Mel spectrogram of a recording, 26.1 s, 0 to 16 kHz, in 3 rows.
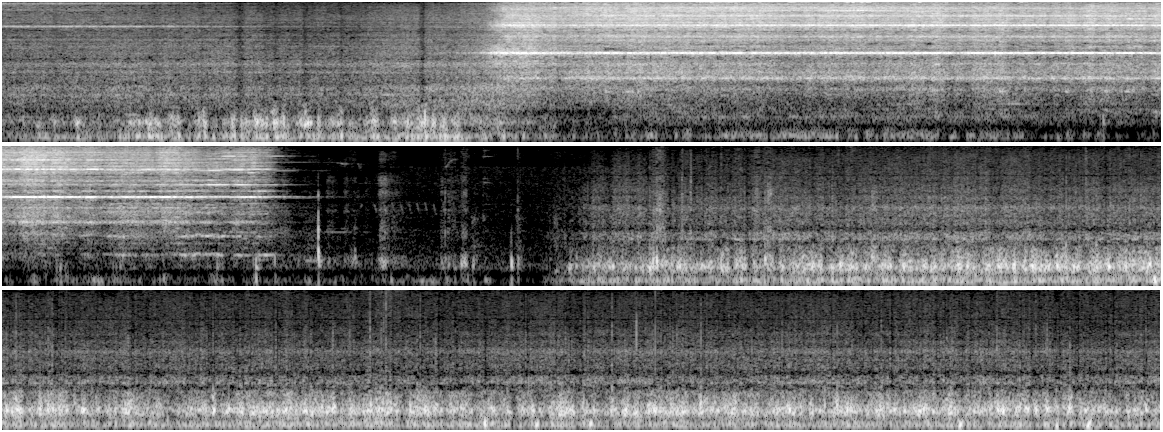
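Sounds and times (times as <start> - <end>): high-pitched wheel squeal: 0.0 - 1.6, 3.3 - 11.3
train rumble and clatter: 0.0 - 26.0.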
